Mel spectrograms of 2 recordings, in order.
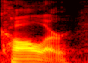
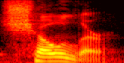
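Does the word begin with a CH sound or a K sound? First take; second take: K sound; CH sound. First: The word begins with a K sound. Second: The word begins with a CH sound. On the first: The speaker calls it right. "I learned the word caller" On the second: The speaker calls it wrong. "He pronounces it choler"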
